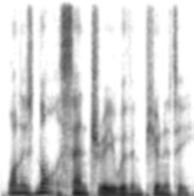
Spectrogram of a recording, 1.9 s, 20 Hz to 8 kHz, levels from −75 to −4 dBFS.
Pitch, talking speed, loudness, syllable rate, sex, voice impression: 130 Hz, 215 wpm, -16 LUFS, 7.2 syllables/s, male, masculine, adult-like, slightly muffled, sincere, calm, slightly modest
